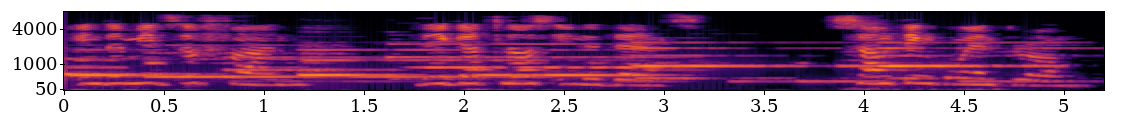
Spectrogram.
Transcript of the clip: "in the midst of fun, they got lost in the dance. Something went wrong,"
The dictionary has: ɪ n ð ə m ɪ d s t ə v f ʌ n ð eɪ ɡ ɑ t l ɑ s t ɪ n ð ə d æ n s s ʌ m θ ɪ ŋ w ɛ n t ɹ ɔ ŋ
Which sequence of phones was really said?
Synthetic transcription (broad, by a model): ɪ n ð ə m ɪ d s ə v f ʌ n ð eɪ ɡ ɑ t l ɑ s ɪ n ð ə d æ n s s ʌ m t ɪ ŋ w ɛ n t ɹ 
